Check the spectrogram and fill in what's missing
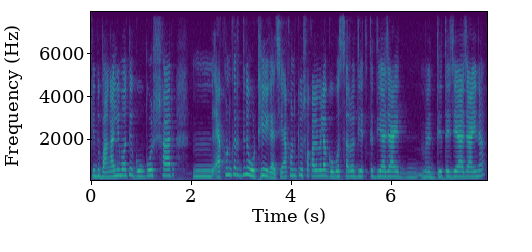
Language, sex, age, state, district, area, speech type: Bengali, female, 45-60, West Bengal, Jalpaiguri, rural, spontaneous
